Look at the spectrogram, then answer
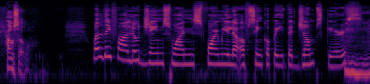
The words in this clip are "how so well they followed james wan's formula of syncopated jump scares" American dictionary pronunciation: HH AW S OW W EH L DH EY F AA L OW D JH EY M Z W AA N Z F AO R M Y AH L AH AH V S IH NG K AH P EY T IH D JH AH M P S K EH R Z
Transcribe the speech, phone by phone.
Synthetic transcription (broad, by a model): HH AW S OW W EH L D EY F AA L OW D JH EY M S W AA N S F AO R M Y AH L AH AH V S IH NG K AH P EY T IH D JH AH M P S K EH R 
